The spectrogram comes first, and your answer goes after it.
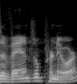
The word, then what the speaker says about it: Evangelpreneur: It's Evangelpreneur. Evangelpreneur. Evangelpreneur. Okay. Evangelism and entrepreneurship. Evangelpreneur.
